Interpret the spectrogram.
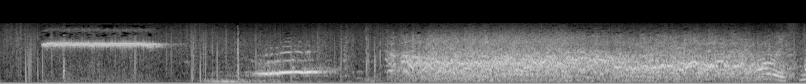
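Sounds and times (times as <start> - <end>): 
police whistle blown by mistake: 0.4 - 1.7
laughter: 3.8 - 8.0.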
